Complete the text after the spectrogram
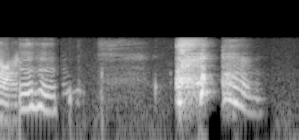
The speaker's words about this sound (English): Okay, if I can stop coughing long enough, I am expecting a call from another place, and I'm going to lay some groundwork.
